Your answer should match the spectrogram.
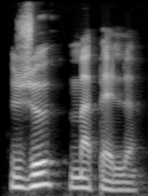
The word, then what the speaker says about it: je m'appelle: Je m'appelle. And the final E doesn't change the pronunciation.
